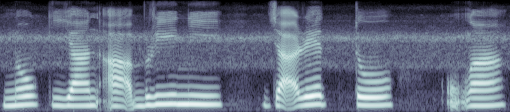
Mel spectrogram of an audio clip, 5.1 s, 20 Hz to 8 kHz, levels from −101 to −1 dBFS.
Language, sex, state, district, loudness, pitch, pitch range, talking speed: Garo, female, Meghalaya, North Garo Hills, -13 LUFS, 215 Hz, 200-230 Hz, 60 wpm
